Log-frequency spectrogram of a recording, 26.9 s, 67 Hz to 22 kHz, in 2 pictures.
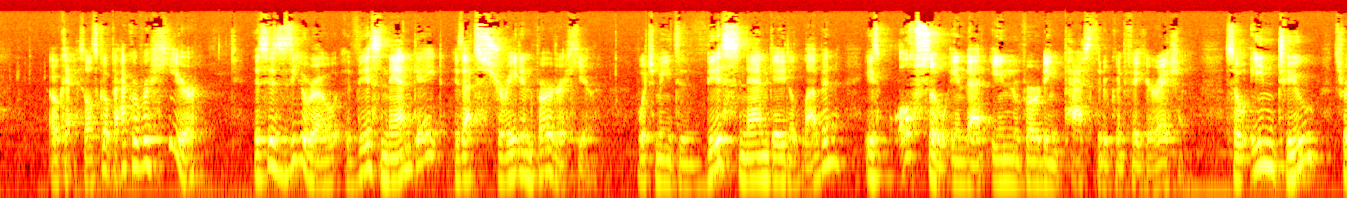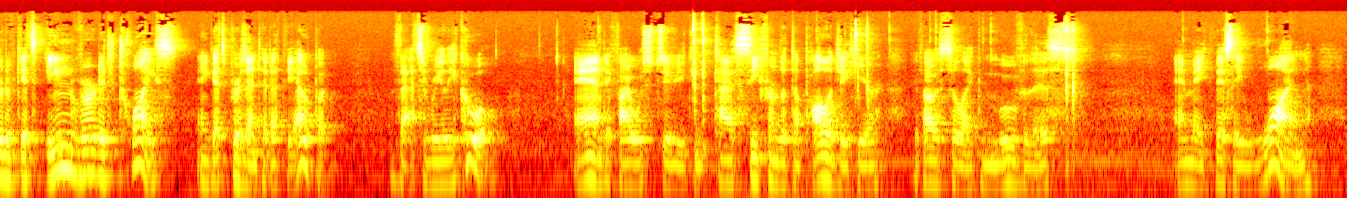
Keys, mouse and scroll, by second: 19.6 click, 24.2 Delete, 25.4 click.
